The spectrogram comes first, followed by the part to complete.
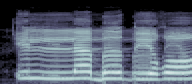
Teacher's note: إِلَّا ابْتِغَاءَ، إِلَّا ابْتِغَاءَ میں با حرف قلقلہ ساکن ہے تو یہاں پر قلقلہ خوب ظاہر کریں گے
